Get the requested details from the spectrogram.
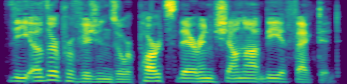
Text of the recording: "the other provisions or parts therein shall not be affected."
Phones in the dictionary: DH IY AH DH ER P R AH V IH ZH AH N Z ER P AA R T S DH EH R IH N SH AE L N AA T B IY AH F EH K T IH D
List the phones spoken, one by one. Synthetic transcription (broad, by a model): DH IY AH DH ER P R AH V IH ZH AH N Z ER P AA R T S DH EH R IH N SH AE L N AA T B IY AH F EH K T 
